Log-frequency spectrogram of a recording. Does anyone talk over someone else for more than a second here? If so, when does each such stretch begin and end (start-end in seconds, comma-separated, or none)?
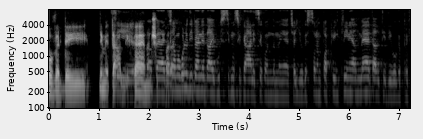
1.2-2.8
